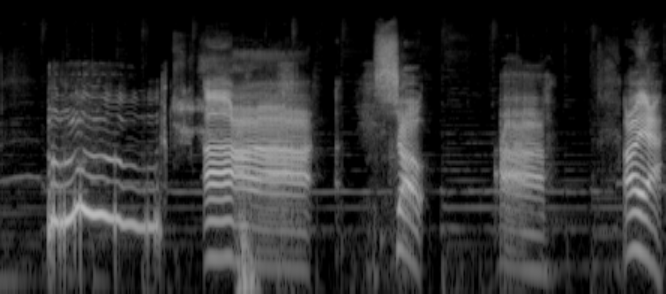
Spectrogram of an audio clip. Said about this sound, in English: I heard, hear that? Sounds like snoring. Oh yeah, there's definitely feedback.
